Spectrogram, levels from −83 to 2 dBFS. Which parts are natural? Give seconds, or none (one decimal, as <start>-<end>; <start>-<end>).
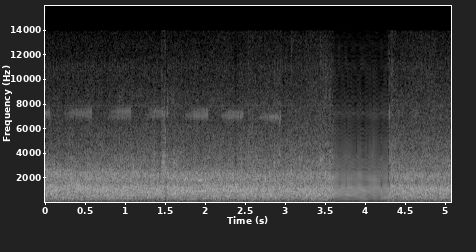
0.0-3.6; 4.3-5.1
